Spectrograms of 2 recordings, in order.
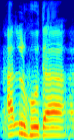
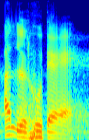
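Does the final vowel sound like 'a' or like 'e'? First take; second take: a; e. First: The final vowel is an open 'a' sound. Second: The final vowel leans toward an 'e' sound. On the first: "Boleh dibaca al-huda" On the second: "boleh pula dibaca al-huda"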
